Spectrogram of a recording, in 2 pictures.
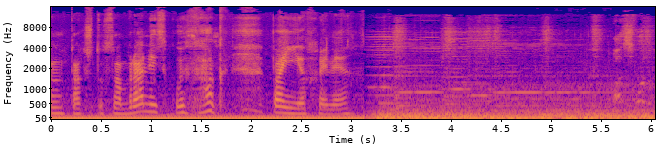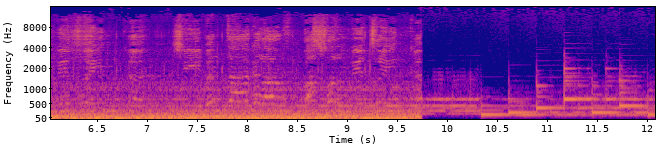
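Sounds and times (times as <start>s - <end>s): car engine and tyres rumbling: 0.0s - 9.8s.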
